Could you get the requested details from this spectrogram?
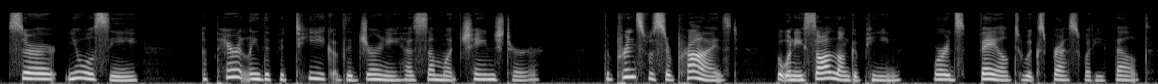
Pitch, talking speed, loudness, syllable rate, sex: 225 Hz, 160 wpm, -18 LUFS, 5.0 syllables/s, female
